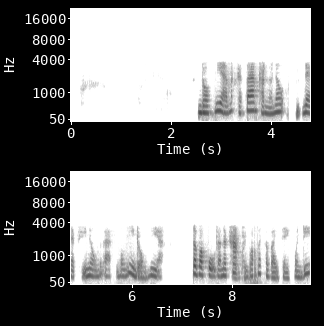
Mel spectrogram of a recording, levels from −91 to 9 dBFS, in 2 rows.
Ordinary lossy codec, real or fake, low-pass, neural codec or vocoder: none; fake; 3.6 kHz; codec, 16 kHz, 0.5 kbps, X-Codec, HuBERT features, trained on LibriSpeech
